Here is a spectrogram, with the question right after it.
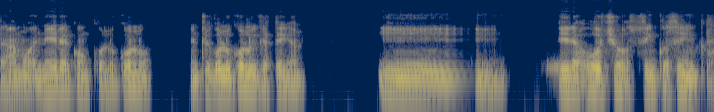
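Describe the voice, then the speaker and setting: A man with a Chilean accent, fairly slow pace with long, frequent pauses, and a dry, close sound free of echo. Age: 70s. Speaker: social activist and community leader. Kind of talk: interview testimony. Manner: hesitant, many fillers.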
